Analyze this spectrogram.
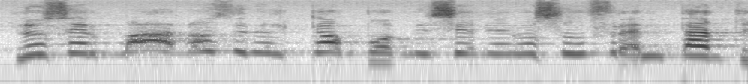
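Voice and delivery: high, plaintive mock appeal; pitying pastor. Pastor asking an offering for missionaries, mock-pitying. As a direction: imitate an overwrought plea for pity. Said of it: "el pastor nos pasa al frente para pedir una ofrenda".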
